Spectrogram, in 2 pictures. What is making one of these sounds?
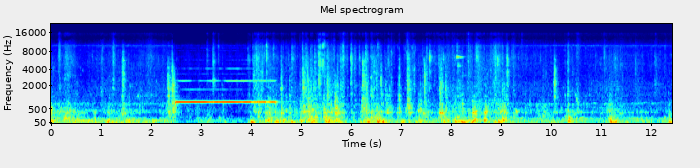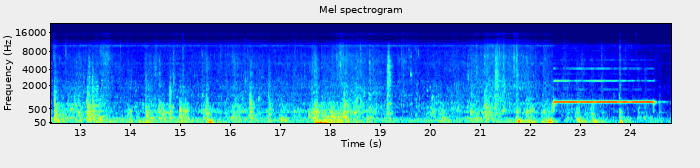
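Wind blows across open water.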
